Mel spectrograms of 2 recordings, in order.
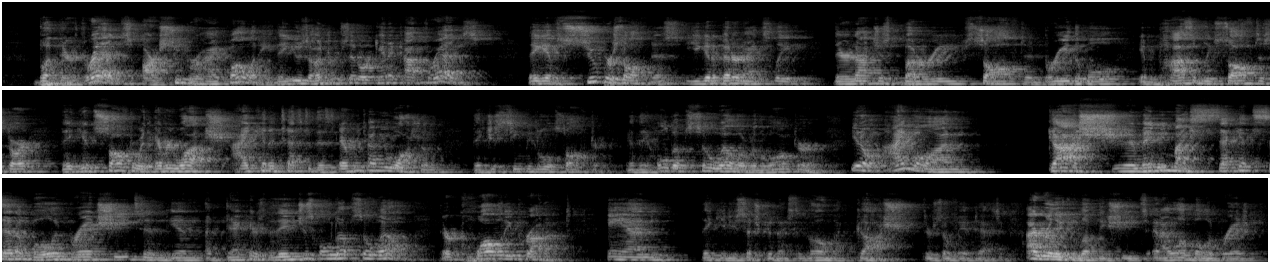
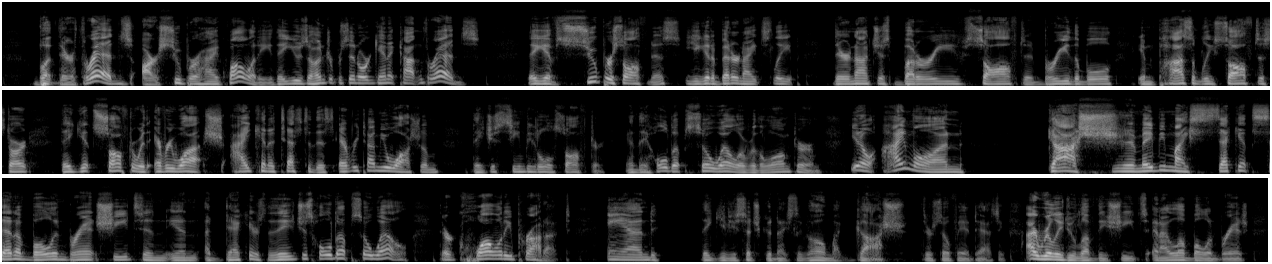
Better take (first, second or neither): second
